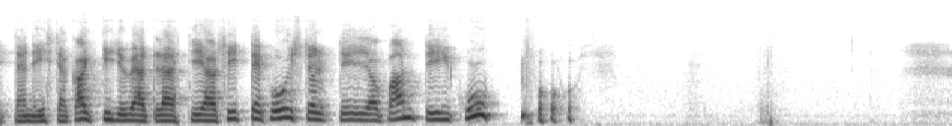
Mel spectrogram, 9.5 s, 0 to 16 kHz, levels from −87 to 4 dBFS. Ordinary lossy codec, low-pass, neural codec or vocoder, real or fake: Opus, 32 kbps; 14.4 kHz; vocoder, 44.1 kHz, 128 mel bands every 512 samples, BigVGAN v2; fake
